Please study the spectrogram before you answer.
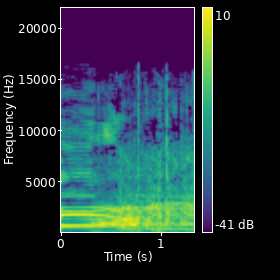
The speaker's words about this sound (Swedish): Vi kör en applåd och en tuta på det!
